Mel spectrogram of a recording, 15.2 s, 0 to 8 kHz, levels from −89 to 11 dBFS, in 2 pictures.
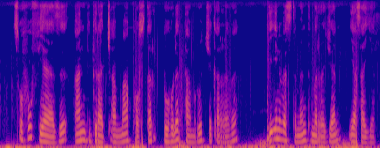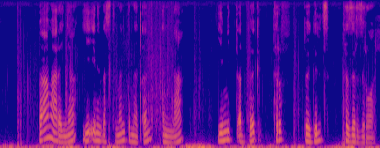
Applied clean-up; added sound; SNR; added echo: none; Cricket; 1 dB; none.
